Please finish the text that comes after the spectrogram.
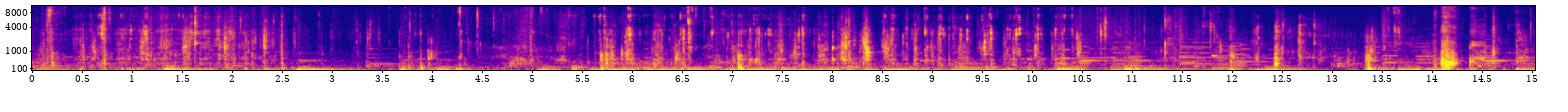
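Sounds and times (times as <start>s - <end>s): person chewing with crunches: 0.0s - 15.0s.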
